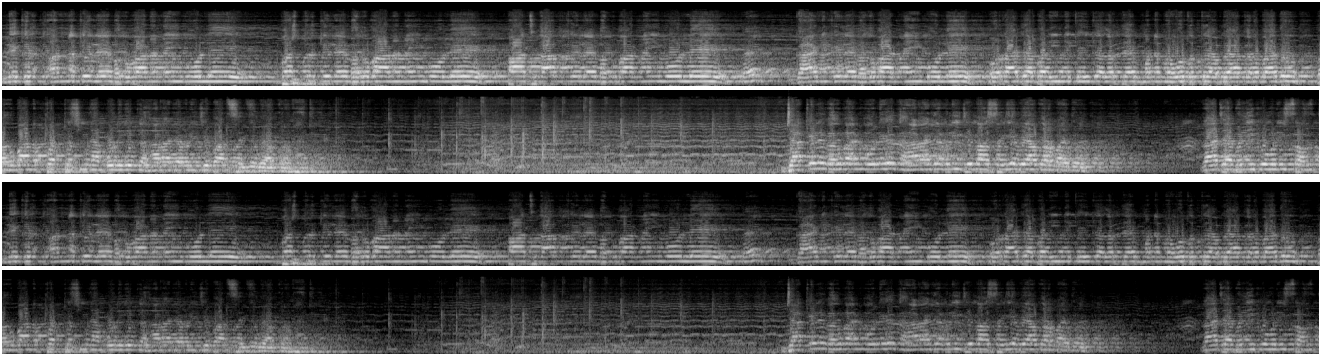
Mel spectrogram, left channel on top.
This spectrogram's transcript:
लेकिन अन्न के लिए भगवान नहीं बोले, वस्त्र के लिए भगवान नहीं बोले, 5 गांव के लिए भगवान नहीं बोले, गाय के लिए भगवान नहीं बोले। और राजा बलि ने कही कि अगर तेरे मन में हो तो तेरा ब्याह करवा दूं। भगवान पट सीना बोले कि हाँ राजा बलि जी बात सही है, ब्याह करवा दो। जाके ने भगवान बोलेगा कि हाँ राजा बलि जी बात सही है, ब्याह करवा दो। राजा बलि को बड़ी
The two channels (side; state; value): right; quieter; 8.8 dB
